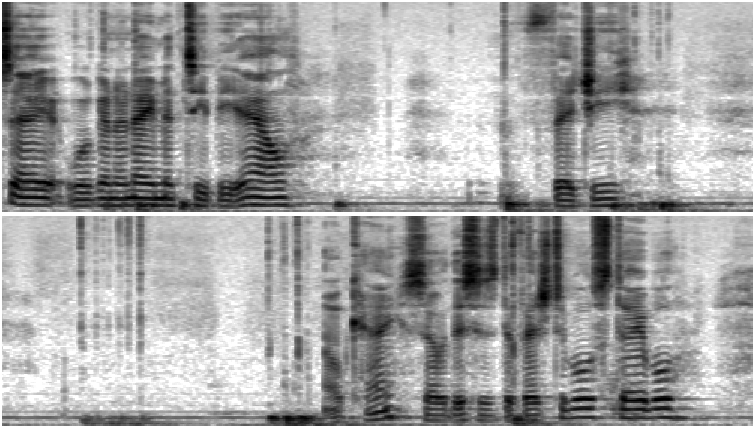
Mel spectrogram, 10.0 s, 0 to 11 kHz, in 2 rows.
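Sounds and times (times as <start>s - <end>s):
steady low hum: 0.0s - 10.0s
computer keyboard keystrokes: 5.5s - 6.0s, 6.8s - 7.2s.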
